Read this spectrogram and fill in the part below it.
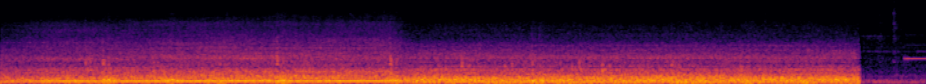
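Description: Car tyres roar steadily on the road from inside a moving car.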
